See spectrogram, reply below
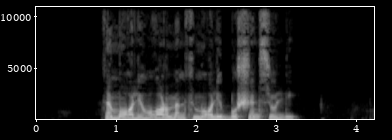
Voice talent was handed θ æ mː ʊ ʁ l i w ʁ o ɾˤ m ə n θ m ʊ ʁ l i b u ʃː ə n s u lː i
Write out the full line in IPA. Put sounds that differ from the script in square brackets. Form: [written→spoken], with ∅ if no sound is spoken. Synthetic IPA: θ æ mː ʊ ʁ l i w ʁ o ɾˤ m ə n θ m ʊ ʁ l i b u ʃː ə n s u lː i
